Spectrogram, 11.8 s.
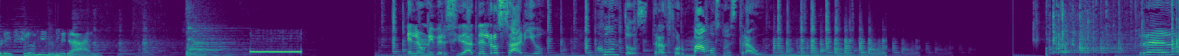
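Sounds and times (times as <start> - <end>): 
speech: 0.0 - 1.5, 3.8 - 8.4, 11.4 - 11.7
voicemail beep on a university's suggestion-box phone line: 2.5 - 3.1.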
